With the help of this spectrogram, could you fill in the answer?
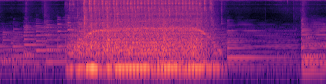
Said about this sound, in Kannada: ಎರಡೂ ಬಟ್ಟೆನ ಸೇರಿಸ್ಬಿಟ್ಟು ನಾನೀಗೊಂದು ಸ್ಟಿಚ್ನ ಹಾಕ್ತಾ ಇದ್ದೀನಿ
